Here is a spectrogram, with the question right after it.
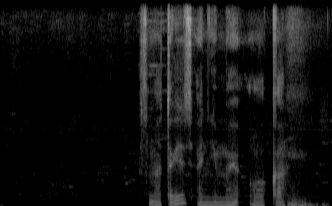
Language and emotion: Russian, sad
